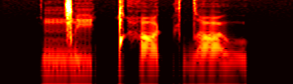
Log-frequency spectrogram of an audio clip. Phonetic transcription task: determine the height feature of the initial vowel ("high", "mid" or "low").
high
